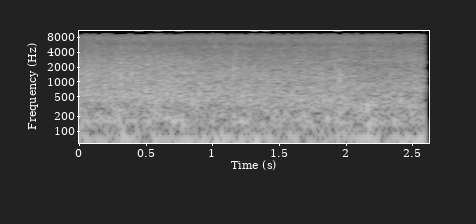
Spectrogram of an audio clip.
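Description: A river flowing past an orchard in Sintok, Changlun, Kedah, a steady broadband rush of water, continuous and even, with no voices.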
